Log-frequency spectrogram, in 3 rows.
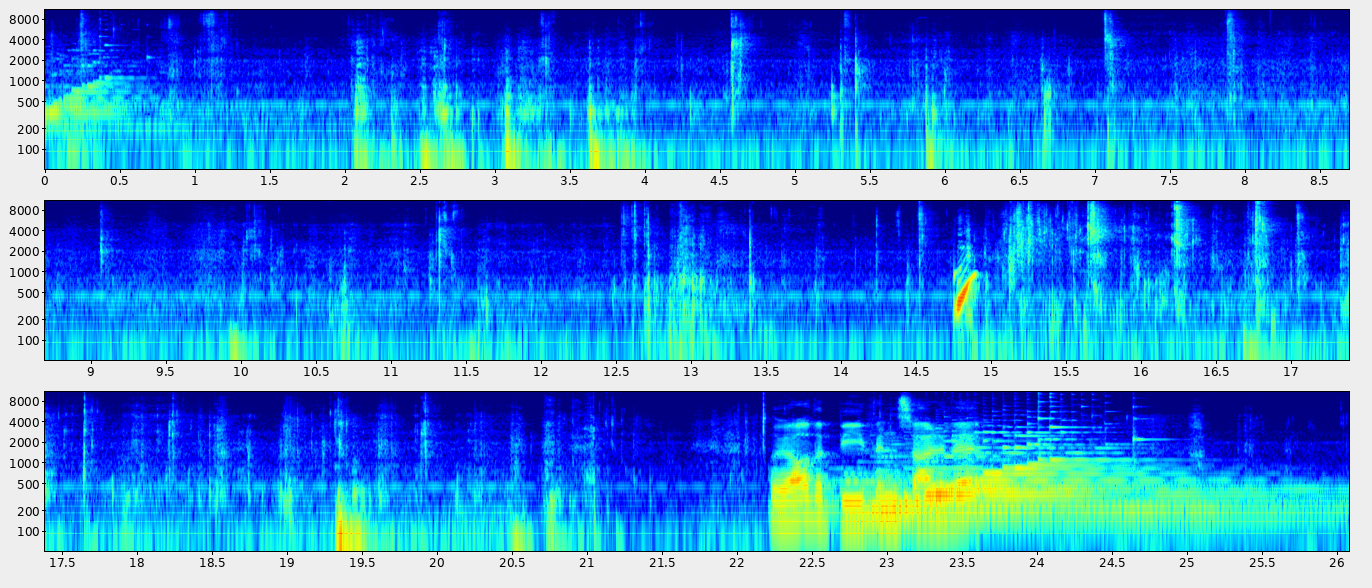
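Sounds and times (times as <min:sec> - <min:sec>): chewing crunchy food: 0:00.8 - 0:22.2
mouth clicks: 0:14.8 - 0:15.0.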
